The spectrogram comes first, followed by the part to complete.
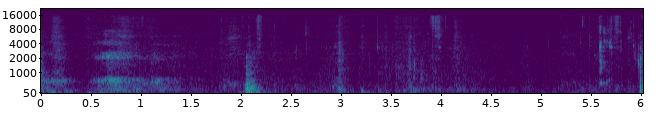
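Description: A St. Bernard breathing hard, heard faintly: a soft, drawn-out breath in the first second, then a short soft knock about two seconds in.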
